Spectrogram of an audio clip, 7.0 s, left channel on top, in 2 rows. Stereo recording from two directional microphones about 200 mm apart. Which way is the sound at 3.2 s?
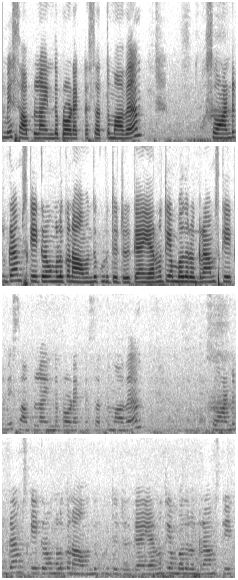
50° left (ahead or behind).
